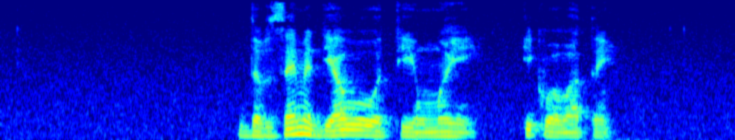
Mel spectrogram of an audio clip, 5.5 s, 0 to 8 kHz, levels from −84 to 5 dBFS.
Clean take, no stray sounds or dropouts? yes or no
yes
